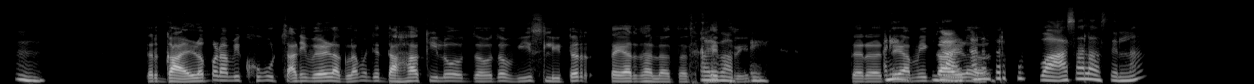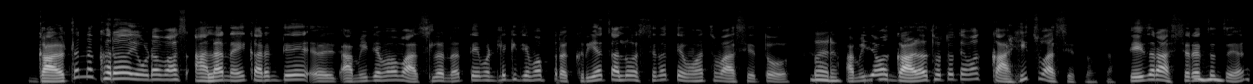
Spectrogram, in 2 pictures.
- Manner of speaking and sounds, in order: tapping; "खूप" said as "खूच"; laughing while speaking: "काहीतरी"; other background noise; disgusted: "वास"
- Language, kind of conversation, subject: Marathi, podcast, एखादा प्रयोग फसला तरी त्यातून तुम्ही काय शिकता?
